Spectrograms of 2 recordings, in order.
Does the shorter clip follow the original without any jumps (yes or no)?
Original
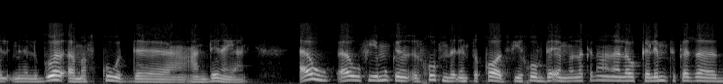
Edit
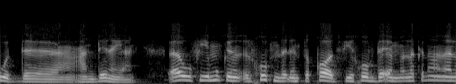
no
